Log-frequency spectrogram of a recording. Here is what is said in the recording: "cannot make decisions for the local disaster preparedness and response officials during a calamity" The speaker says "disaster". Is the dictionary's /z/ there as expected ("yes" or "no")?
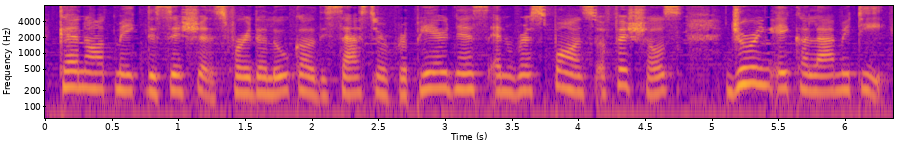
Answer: no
